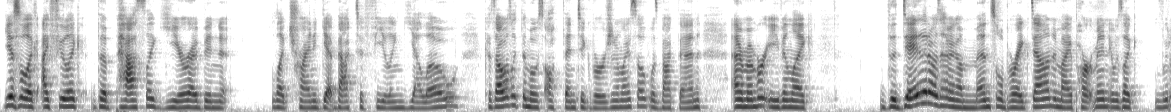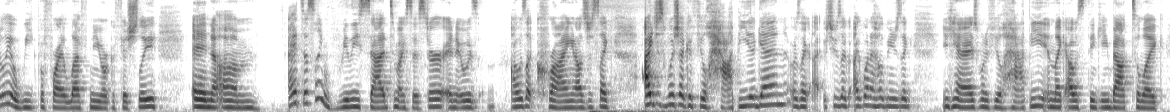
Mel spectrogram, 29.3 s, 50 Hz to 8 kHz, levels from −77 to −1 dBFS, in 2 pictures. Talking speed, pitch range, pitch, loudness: 250 wpm, 170-200 Hz, 185 Hz, -24 LUFS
